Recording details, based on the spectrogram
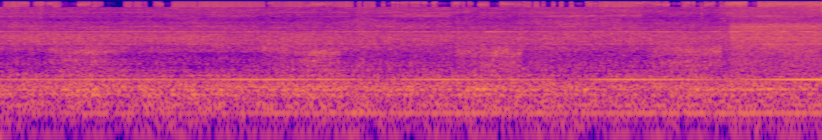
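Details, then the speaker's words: Thrift store vacuum, filters uncleaned: smooth, even high-pitched whir with steady airflow rush, no rattles or grinding; running quietly with very good suction. "so yeah this one i really like it's a lot quieter it does have a bit of a smell to it"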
